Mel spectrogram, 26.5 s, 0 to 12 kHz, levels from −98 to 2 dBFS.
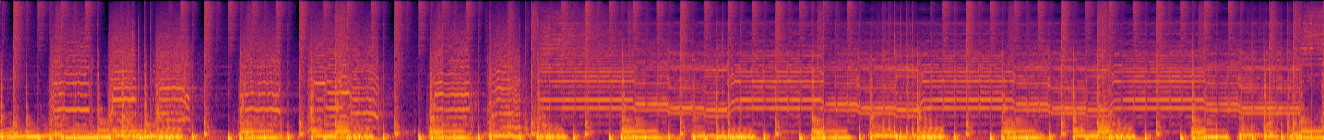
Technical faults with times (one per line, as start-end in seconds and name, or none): none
